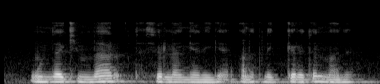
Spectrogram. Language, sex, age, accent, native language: Uzbek, male, 18-24, Toshkent viloyati, Uzbek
